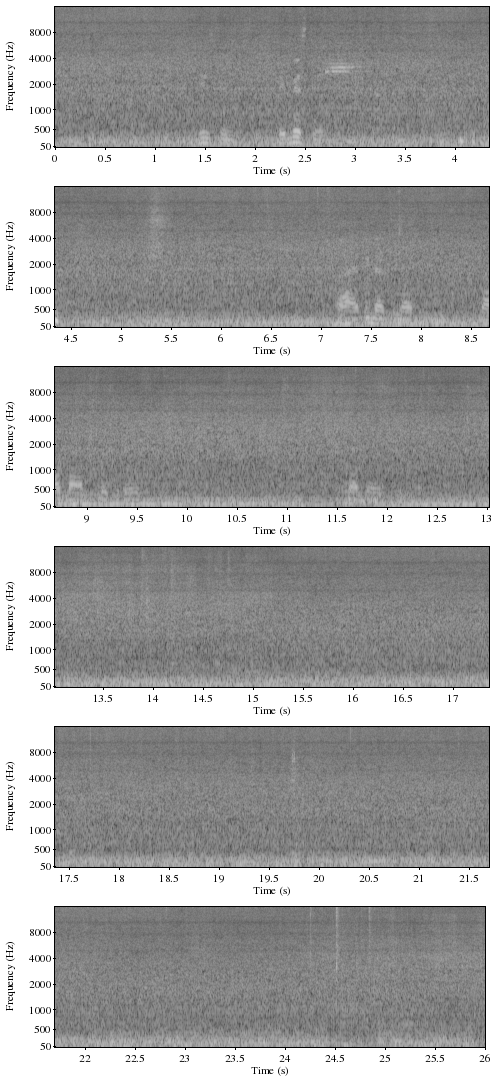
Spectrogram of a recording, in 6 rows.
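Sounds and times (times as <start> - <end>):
steady rain: 0.0 - 26.0.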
